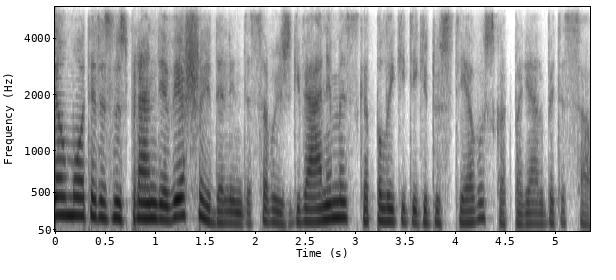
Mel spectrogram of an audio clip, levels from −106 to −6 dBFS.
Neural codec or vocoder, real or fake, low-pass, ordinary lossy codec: codec, 16 kHz, 0.5 kbps, X-Codec, WavLM features, trained on Multilingual LibriSpeech; fake; 5.4 kHz; Opus, 16 kbps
